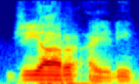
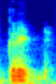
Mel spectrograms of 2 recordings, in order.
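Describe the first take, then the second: First: G R I D said letter by letter; spelled out. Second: Said in the usual way. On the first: Shown as a demonstration. Teacher spells it for students, letter by letter. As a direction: spell G R I D one letter at a time.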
